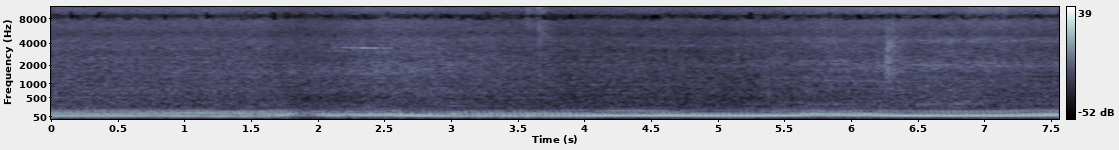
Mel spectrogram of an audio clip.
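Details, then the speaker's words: Peugeot 406 with a racing exhaust, revving: loud, deep, steady exhaust rumble holding even with a brief dip and no knocks or rattles; a healthy engine that is loud because of the free-flowing racing exhaust. "Ini knalpotnya racing ya, jadi suaranya kencang. Suara knalpot."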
